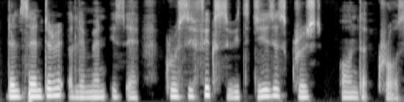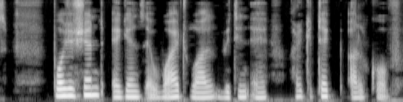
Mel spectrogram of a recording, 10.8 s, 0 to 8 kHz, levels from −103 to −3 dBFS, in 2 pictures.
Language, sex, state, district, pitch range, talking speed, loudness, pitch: English, female, Arunachal Pradesh, Lower Dibang Valley, 155-185 Hz, 120 wpm, -19 LUFS, 165 Hz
